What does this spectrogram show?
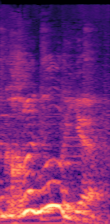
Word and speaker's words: grenouille: So the first part, gre, is pronounced like gru if you were a zombie.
